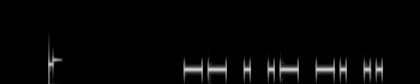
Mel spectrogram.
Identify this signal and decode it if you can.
Morse code, heard as a keyed tone, about 20 wpm, 700 Hz. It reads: MEANI
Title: Build A Word - 5 Letters At A Time - 10-Letter Words - 20wpm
